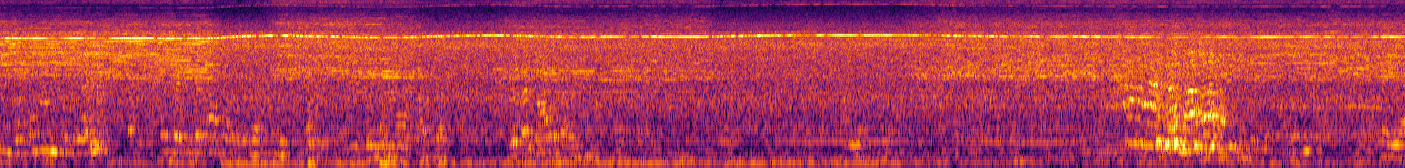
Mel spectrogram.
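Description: Faint background voices over a steady hiss, with a brief louder vocal sound near the end.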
